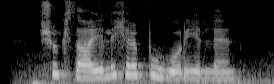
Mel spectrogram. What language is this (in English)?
Kabyle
